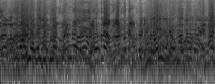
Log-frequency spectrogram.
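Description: Several people talking loudly at once, their voices overlapping in a jumble of chatter.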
